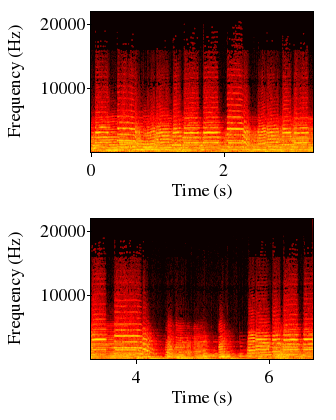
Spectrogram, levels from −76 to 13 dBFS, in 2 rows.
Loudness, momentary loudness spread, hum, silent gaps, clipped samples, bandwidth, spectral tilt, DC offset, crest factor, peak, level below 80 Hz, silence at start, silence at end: -13 LUFS; 6 LU; none; none; under 0.1%; 19.5 kHz; -3 dB/octave; under 0.1%; 10 dB; -4 dBFS; -28 dBFS; 0 s; 0 s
